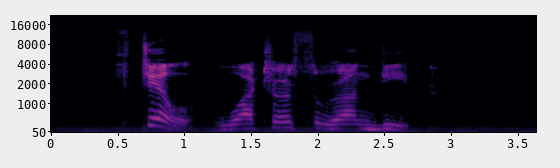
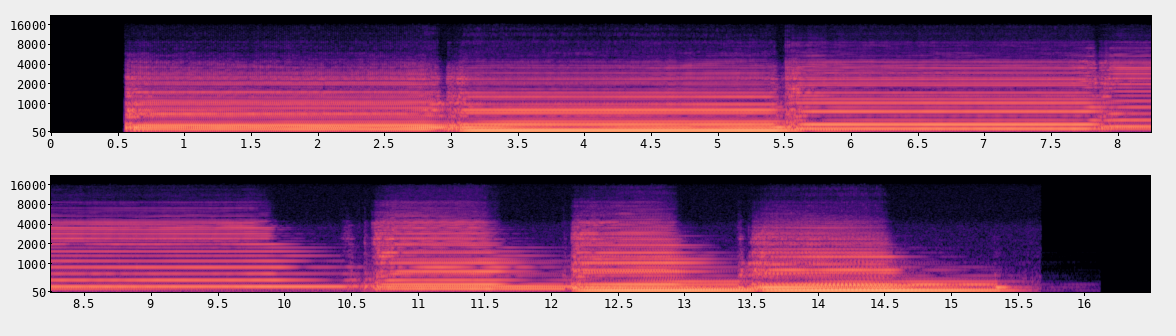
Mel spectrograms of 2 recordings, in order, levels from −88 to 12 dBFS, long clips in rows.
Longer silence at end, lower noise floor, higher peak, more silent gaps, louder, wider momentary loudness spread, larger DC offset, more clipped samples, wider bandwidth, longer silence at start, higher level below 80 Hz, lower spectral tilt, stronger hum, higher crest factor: second, 0.75 s vs 0.9 s; first, -78 dBFS vs -47 dBFS; second, -24 dBFS vs -2 dBFS; neither; second, -43 LUFS vs -12 LUFS; first, 22 LU vs 7 LU; second, under 0.1% vs 0.5%; neither; first, 14.5 kHz vs 9 kHz; about the same, 0.5 s vs 0.55 s; second, -76 dBFS vs -40 dBFS; second, -1.5 dB/octave vs -7.5 dB/octave; neither; first, 26 dB vs 10 dB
